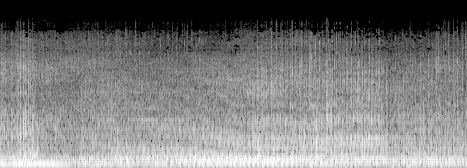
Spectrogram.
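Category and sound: vehicle, motorcycles arriving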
